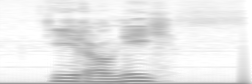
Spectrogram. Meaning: irony
- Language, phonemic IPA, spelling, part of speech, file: Dutch, /ɪroˈniː/, ironie, noun, Nl-ironie.ogg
